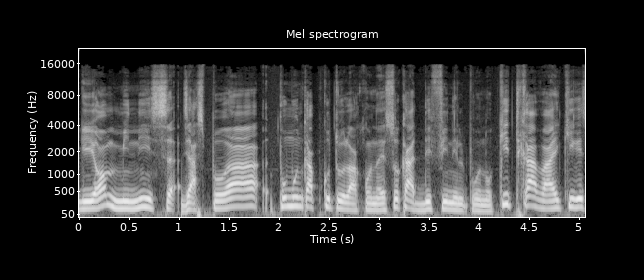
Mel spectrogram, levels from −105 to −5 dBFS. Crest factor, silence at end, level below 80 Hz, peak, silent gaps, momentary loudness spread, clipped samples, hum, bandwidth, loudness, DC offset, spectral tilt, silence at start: 14 dB; 0 s; -44 dBFS; -6 dBFS; none; 5 LU; under 0.1%; none; 15.5 kHz; -20 LUFS; under 0.1%; -5.5 dB/octave; 0 s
